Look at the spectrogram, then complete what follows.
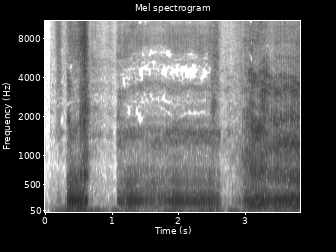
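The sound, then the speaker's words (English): A Rottweiler growls loudly, a deep sustained rumble broken into a few long, menacing bursts, with no one speaking. “Oh, he doesn't sound very happy.”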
